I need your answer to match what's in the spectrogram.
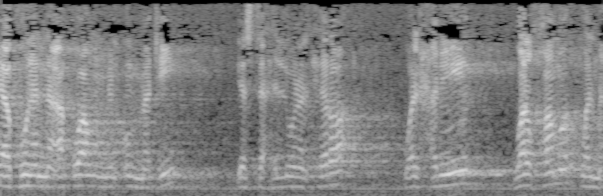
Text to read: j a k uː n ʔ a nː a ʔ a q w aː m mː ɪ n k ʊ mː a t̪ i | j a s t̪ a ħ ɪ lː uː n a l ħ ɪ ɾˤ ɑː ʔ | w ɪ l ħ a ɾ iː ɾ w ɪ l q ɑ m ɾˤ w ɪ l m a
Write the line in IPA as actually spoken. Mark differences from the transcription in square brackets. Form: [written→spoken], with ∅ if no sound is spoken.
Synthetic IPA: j a k uː n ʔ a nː a ʔ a q w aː m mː ɪ n [k→ʔ] ʊ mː a t̪ i | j a s t̪ a ħ ɪ lː uː n a l ħ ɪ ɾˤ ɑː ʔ | w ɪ l ħ a ɾ iː ɾ w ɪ l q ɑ m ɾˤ w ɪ l m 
